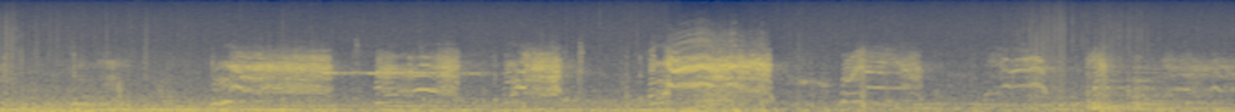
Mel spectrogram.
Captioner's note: animal-like grunting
